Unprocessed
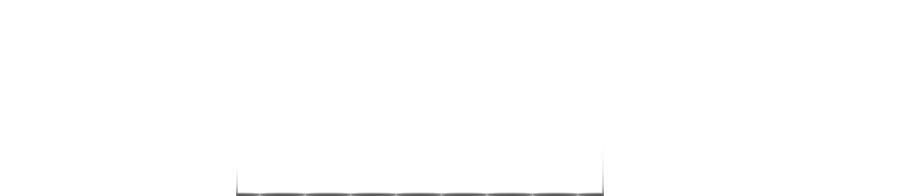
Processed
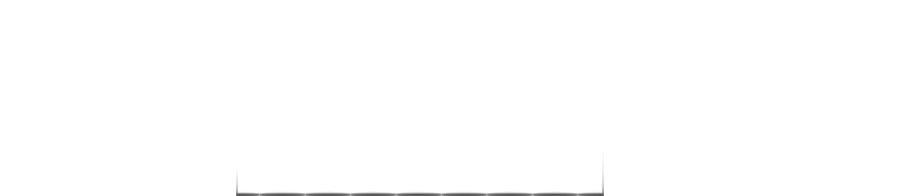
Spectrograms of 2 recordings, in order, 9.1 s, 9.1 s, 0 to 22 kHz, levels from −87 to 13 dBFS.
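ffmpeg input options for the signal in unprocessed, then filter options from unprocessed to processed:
-f lavfi -i "aevalsrc='0.0501*(sin(2*PI*181*t)+sin(2*PI*183.2*t))':d=3.66:s=44100"
-af "lowshelf=f=190:g=3"

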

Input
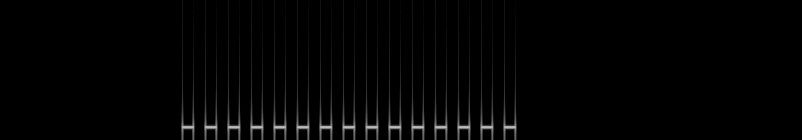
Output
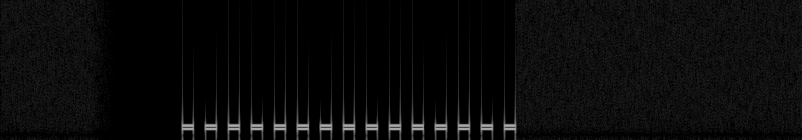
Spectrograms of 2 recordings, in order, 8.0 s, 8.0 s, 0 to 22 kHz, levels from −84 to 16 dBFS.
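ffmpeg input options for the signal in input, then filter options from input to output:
-f lavfi -i "aevalsrc='0.266*sin(2*PI*2070*mod(t,0.23))*lt(mod(t,0.23),226/2070)':d=3.45:s=44100"
-af "equalizer=f=730:w=1.6:g=-14.5,areverse,acompressor=mode=upward:threshold=-39dB:ratio=2.5,areverse,aeval=exprs='val(0)*sin(2*PI*260*n/s)':c=same"

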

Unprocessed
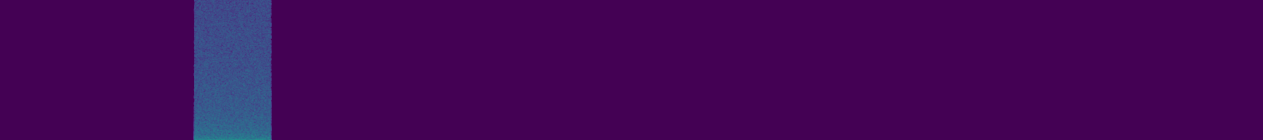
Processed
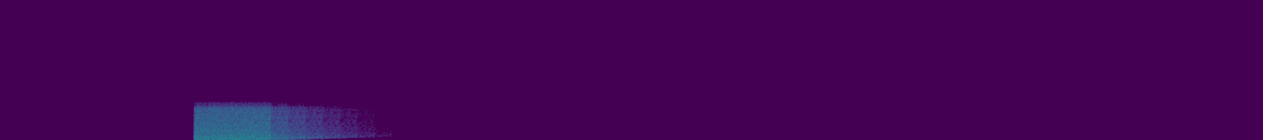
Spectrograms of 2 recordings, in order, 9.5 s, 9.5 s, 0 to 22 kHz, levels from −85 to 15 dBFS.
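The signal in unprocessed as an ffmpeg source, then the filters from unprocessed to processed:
-f lavfi -i "anoisesrc=c=pink:a=0.0767:d=0.57:r=44100:seed=1"
-filter_complex "[0:a]highpass=130,asplit=2[a][b];[b]asplit=7[c][d][e][f][g][h][i];[c]adelay=130,afreqshift=69,volume=-9dB[j];[d]adelay=260,afreqshift=138,volume=-13.4dB[k];[e]adelay=390,afreqshift=207,volume=-17.9dB[l];[f]adelay=520,afreqshift=276,volume=-22.3dB[m];[g]adelay=650,afreqshift=345,volume=-26.7dB[n];[h]adelay=780,afreqshift=414,volume=-31.2dB[o];[i]adelay=910,afreqshift=483,volume=-35.6dB[p];[j][k][l][m][n][o][p]amix=inputs=7:normalize=0[q];[a][q]amix=inputs=2:normalize=0,aresample=11025,aresample=44100"

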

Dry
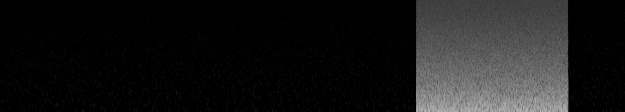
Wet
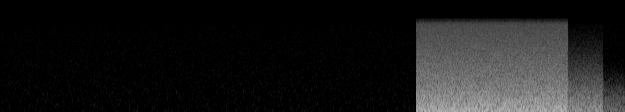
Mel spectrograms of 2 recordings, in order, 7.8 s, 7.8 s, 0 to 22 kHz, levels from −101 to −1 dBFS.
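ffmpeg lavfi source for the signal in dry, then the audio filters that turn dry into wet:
-f lavfi -i "anoisesrc=c=brown:a=0.0989:d=1.89:r=44100:seed=1"
-filter_complex "[0:a]asplit=2[a][b];[b]adelay=440,lowpass=f=820:p=1,volume=-10dB,asplit=2[c][d];[d]adelay=440,lowpass=f=820:p=1,volume=0.2,asplit=2[e][f];[f]adelay=440,lowpass=f=820:p=1,volume=0.2[g];[a][c][e][g]amix=inputs=4:normalize=0,aresample=22050,aresample=44100"

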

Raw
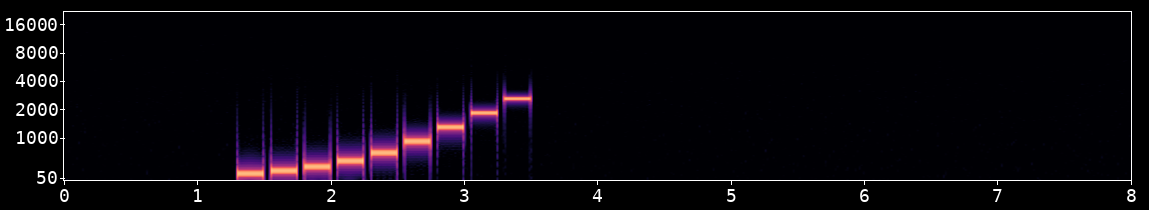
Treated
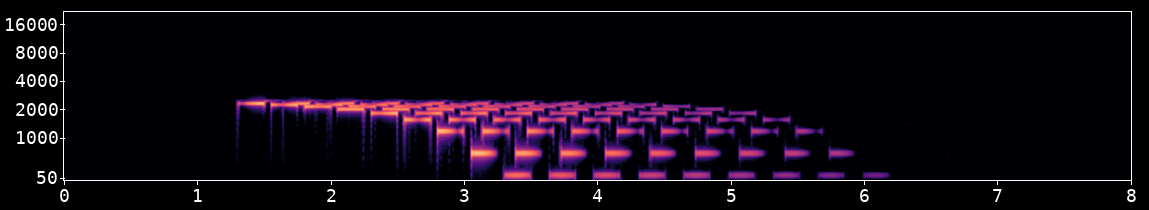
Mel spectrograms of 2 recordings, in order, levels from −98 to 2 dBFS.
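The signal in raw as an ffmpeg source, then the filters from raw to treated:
-f lavfi -i "aevalsrc='0.251*clip(min(mod(t,0.25),0.2-mod(t,0.25))/0.005,0,1)*sin(2*PI*164*pow(2,floor(t/0.25)/2)*mod(t,0.25))':d=2.25:s=44100"
-filter_complex "[0:a]acrossover=split=440[a][b];[a]aeval=exprs='val(0)*(1-1/2+1/2*cos(2*PI*3.4*n/s))':c=same[c];[b]aeval=exprs='val(0)*(1-1/2-1/2*cos(2*PI*3.4*n/s))':c=same[d];[c][d]amix=inputs=2:normalize=0,asplit=2[e][f];[f]aecho=0:1:336|672|1008|1344|1680|2016|2352|2688:0.531|0.319|0.191|0.115|0.0688|0.0413|0.0248|0.0149[g];[e][g]amix=inputs=2:normalize=0,lowpass=f=2.1k:t=q:w=0.5098,lowpass=f=2.1k:t=q:w=0.6013,lowpass=f=2.1k:t=q:w=0.9,lowpass=f=2.1k:t=q:w=2.563,afreqshift=-2500"

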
